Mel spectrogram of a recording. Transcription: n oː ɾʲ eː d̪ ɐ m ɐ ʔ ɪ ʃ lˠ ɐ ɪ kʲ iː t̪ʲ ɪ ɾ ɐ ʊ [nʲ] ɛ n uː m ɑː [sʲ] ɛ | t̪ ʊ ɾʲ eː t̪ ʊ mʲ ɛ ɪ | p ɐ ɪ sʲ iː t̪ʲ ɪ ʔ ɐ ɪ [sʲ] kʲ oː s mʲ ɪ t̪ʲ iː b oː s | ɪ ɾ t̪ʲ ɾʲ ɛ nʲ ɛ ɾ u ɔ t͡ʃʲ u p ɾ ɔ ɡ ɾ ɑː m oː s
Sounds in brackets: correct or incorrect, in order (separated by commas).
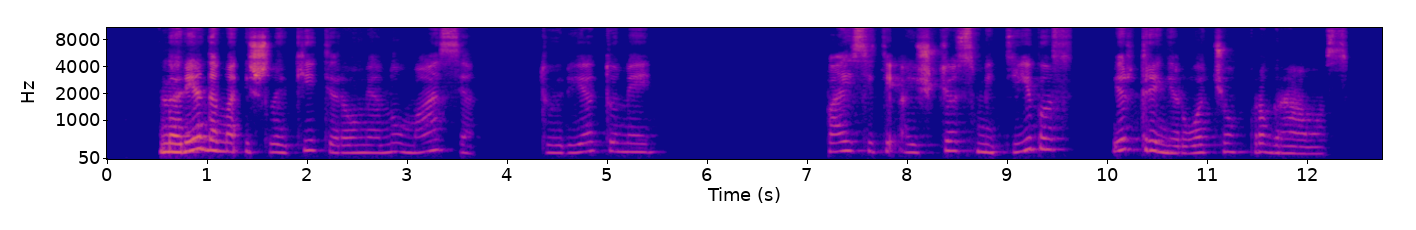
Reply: incorrect, correct, incorrect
